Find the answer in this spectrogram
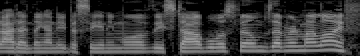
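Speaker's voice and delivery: ordinary delivery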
